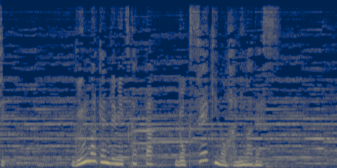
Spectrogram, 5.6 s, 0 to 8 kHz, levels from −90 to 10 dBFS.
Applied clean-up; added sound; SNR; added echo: none; none; none; none.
